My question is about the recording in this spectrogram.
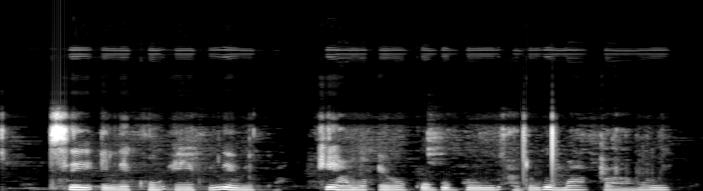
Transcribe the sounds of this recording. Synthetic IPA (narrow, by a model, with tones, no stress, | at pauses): ti˧i˦˨lɛ˨kʰɔ̃˨ɛ˨j̃ĩ˧fi˨˦le˦˨ɾe˨˧˨kʷa˨ | ki˦a˧˨w̃ɔ̃˧ɛ˧ɾ̃ɔ̃˦˨ko˨˦ɡ͡bo˧ɡ͡bo˧˦ɾa˨do˨˦ɡo˦˨mãː˦k͡pa˦˨a˨wɔ̃˨˦ɾe˦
